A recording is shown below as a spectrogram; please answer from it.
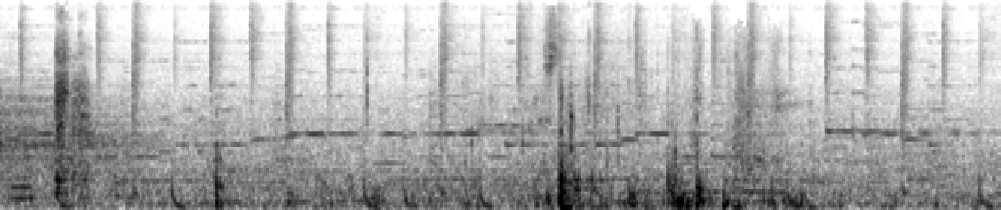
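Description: Background music with a melody of steady notes, and a few sharp knocks, the loudest about five and a half and seven seconds in.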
